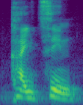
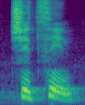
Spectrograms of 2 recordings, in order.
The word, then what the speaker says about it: chitin: Now it contains what is called kitin. Some call it kitin. Some can also pronounce it as chin.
